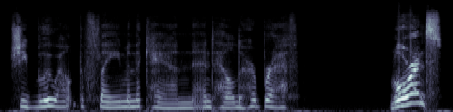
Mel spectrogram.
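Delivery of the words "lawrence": higher, louder yell rising; yelled name. A narrator's reading. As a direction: call him out loudly. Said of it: "a man yelled".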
